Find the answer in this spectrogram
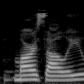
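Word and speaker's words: Marsali: pronouncing my character's name marali like parsley as Diana wanted for Steven cre who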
